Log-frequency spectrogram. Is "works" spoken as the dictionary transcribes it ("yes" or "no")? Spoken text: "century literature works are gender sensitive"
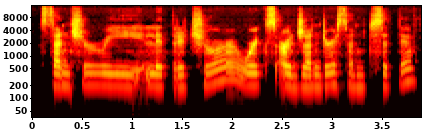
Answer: yes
